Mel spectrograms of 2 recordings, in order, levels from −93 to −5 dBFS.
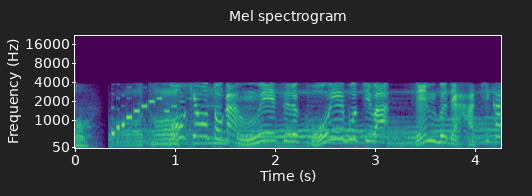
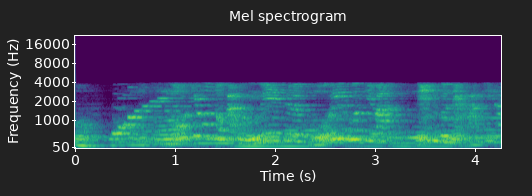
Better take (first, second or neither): first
